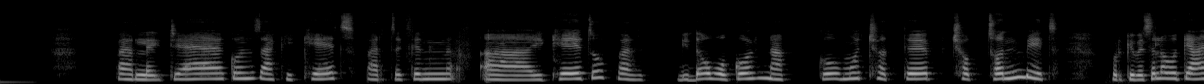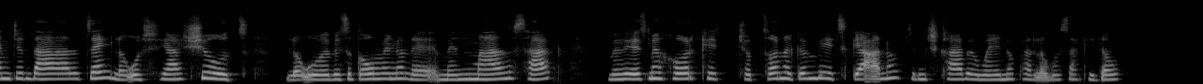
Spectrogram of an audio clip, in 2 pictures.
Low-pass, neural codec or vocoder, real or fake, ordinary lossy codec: none; none; real; none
